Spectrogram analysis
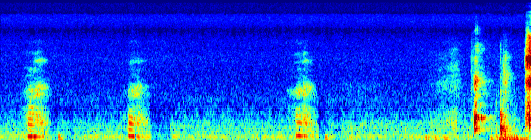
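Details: A series of sneezes ranging from stifled to half-stifled to unstifled: the first ones are muffled and held back, the last ones louder and more open.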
